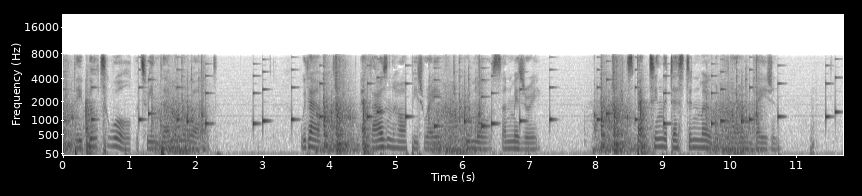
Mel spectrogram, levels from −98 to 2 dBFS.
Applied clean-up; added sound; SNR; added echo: none; Ringtone + Drawer open or close; -1 dB; none.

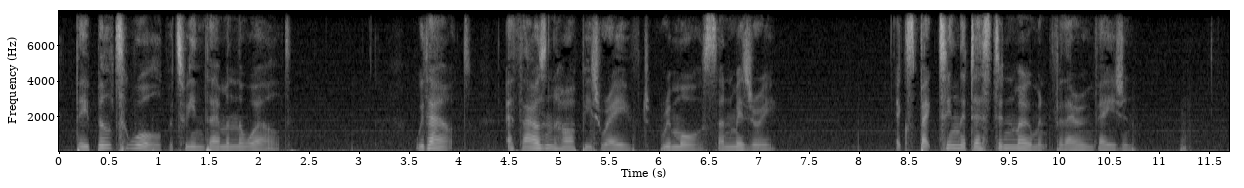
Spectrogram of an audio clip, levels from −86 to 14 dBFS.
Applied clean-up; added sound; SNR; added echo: none; none; none; none.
